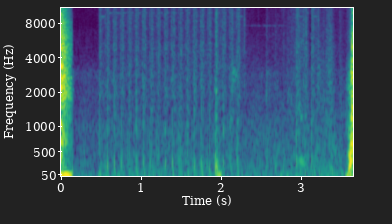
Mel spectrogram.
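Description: Rapid automatic gunfire in the shooter game Black Ops 3, a fast rattling burst that runs for several seconds between louder single shots, close and sharp, with no talk over it.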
